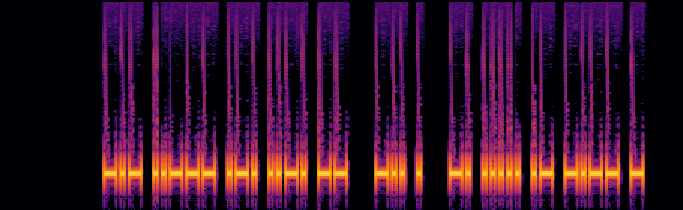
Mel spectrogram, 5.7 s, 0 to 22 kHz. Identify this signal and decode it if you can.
Morse code, heard as a keyed tone, about 34 wpm, 700 Hz. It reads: K2RFM DE N5AYT
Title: USA Callsign DE Callsign - 5 Characters - 35wpm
